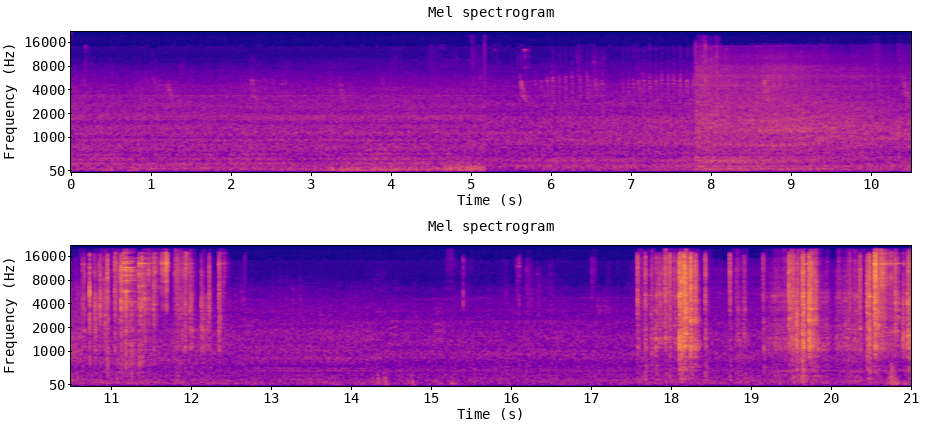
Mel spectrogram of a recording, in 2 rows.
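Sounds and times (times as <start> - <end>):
car passing: 7.8 - 11.5
metallic clicking and rattling: 10.6 - 12.5, 17.6 - 21.0.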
